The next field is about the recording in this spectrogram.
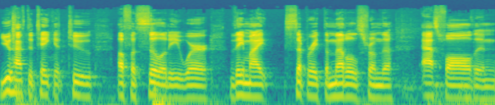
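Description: Over a silent background in a very clean recording, a man with an American accent talks in a plain, everyday voice at a fairly low pitch. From Florida, Tampa. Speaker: roofing sales representative. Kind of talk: casual interview chat. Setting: studio.

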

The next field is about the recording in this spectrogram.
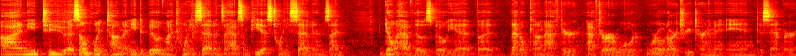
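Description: Speaking with a Missouri accent, a man has a very deep, low pitch. He moves at a fairly slow pace with fairly even intonation. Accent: Midwestern US, Missouri. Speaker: college archer and guest. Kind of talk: casual chat.

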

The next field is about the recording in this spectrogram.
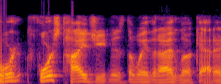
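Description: A man with a plain, everyday voice speaks at a fairly quick pace and medium pitch, over a quiet background. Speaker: security consultant. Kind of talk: casual chat. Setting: remote video call. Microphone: very good mic.

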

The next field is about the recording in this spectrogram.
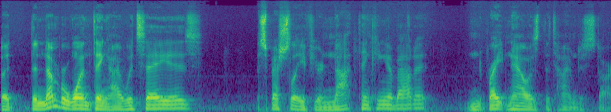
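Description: This is an ordinary speaking voice. It moves at a fairly quick pace with lively intonation. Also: man. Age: 50s. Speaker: moving company owner. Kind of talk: radio interview. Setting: radio studio.

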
